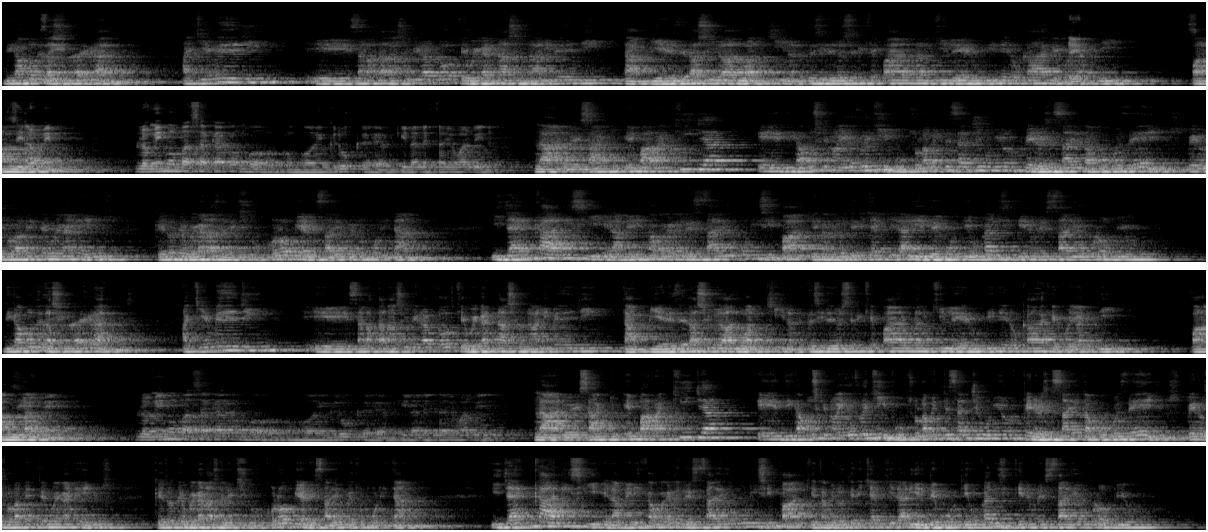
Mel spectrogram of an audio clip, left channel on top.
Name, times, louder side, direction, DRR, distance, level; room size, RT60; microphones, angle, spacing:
voice 1, 0.0-1.3 1.8-11.2 11.9-12.6 17.4-19.3 19.6-25.2 25.6-28.4 29.0-35.6, right 1 dB, 80° right, 1 dB, 0.7 m, -24 dB
voice 2, 12.1-12.8 13.4-17.0, left 3 dB, 65° left, 5 dB, 0.4 m, -33 dB
3.2 x 3.2 x 4.4 m, 1.4 s
head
